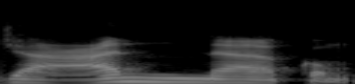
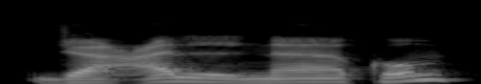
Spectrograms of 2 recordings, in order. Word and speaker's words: جَعَلْنَاكُمْ: Don't merge the lam with the noon. Don't say جَعَلْنَاكُمْ. Okay. Separate them. جَعَلْنَاكُمْ أُمَّةً.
